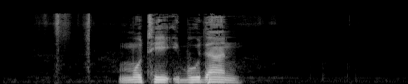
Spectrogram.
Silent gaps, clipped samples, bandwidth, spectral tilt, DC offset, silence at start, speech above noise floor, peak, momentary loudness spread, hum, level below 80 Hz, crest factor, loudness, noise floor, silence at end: none; under 0.1%; 11.5 kHz; -5 dB/octave; under 0.1%; 0.55 s; 50 dB; -2 dBFS; 18 LU; none; -46 dBFS; 22 dB; -19 LUFS; -68 dBFS; 1.7 s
